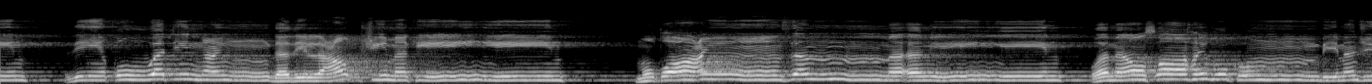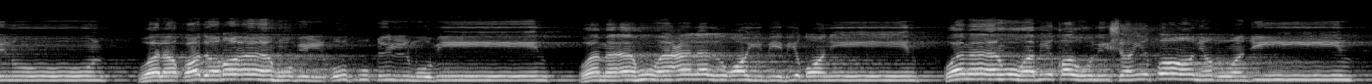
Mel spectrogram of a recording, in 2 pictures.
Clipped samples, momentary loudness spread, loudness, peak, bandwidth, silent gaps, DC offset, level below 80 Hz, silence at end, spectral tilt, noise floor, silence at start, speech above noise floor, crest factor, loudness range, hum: under 0.1%; 8 LU; -15 LUFS; 0 dBFS; 8.8 kHz; none; under 0.1%; -64 dBFS; 0 s; -6.5 dB/octave; -40 dBFS; 0 s; 25 dB; 14 dB; 3 LU; none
